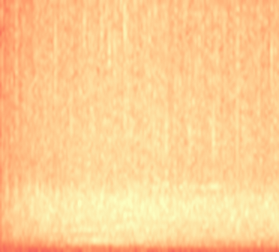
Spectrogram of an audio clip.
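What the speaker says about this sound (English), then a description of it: "Can we just give this guy a round of applause?" Round of applause from a studio audience: clapping swells quickly after a brief start, then holds as a dense, loud wash of many hands for the rest of the clip.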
